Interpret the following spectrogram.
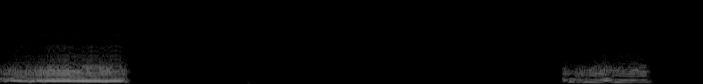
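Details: Smile, a pied French Bulldog and the younger of two sister dogs, snores in her sleep. A loud rasping snore opens, then quiet with a faint tick, and a second shorter snore follows about five seconds later.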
